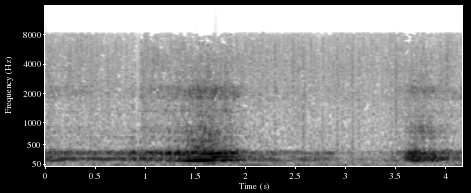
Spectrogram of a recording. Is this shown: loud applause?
no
